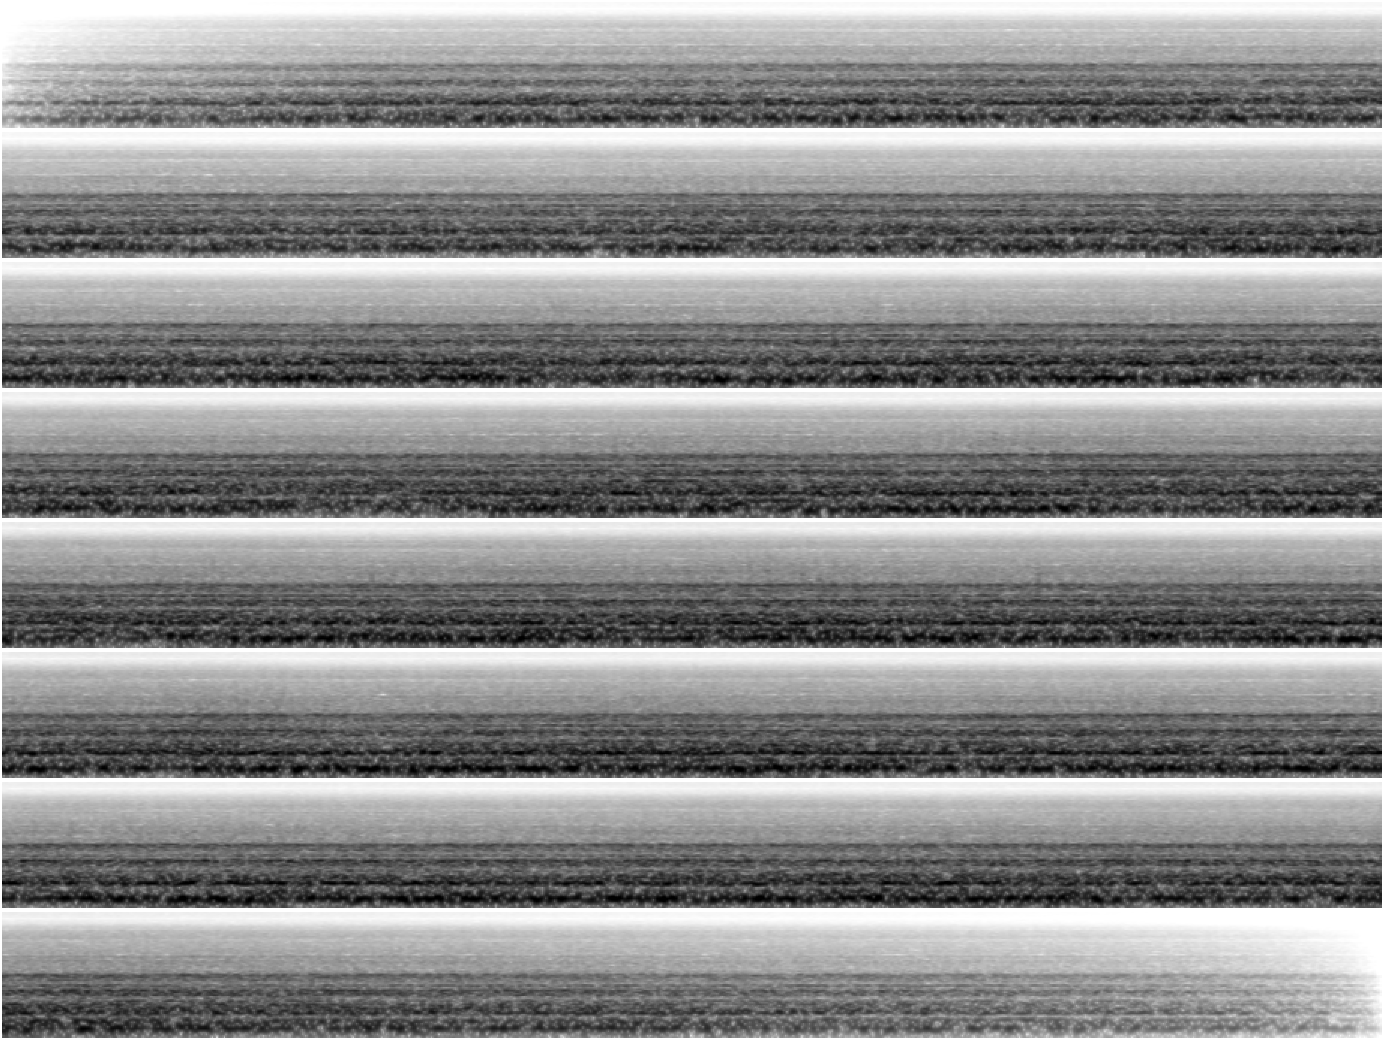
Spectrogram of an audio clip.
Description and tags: a long sound like many little bugs "working" in big wind
atmosphere, dark, drone, pad, space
